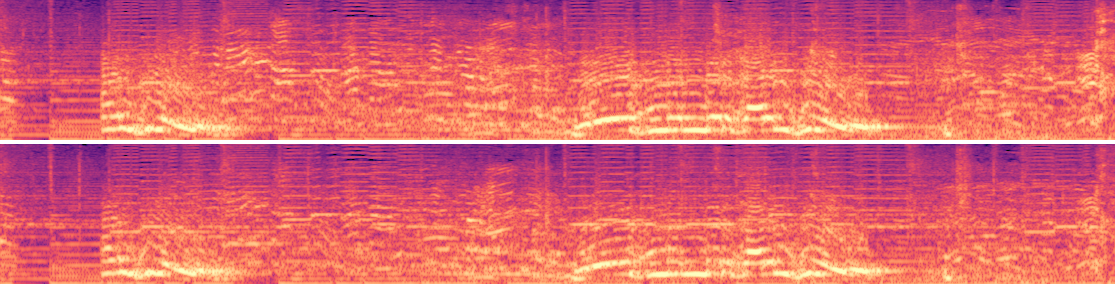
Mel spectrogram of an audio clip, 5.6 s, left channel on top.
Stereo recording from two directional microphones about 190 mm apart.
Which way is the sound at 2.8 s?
Centre (ahead or behind).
